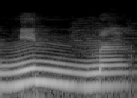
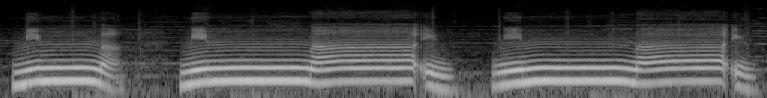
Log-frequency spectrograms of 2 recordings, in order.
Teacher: Terus kalau nun sukun ketemu huruf mim, bacanya mimma, bukan minma, tapi mim, mim, bukan min, minma, bukan, tapi mimma. Jadi seolah-olah nun di situ tidak ada, ya. Jadi langsung dari mim masuk ke mim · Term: idgham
